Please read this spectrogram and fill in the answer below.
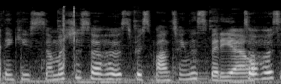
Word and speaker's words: SOJOS: them by the name sojos I actually learned that it's pronounced soos because it's inspired by Spanish words and ohos means eyes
